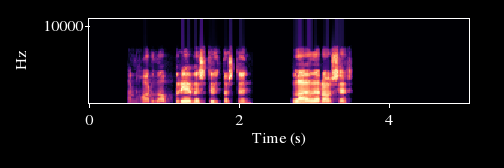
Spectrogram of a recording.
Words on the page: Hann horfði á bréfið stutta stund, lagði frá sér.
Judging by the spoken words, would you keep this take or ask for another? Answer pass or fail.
pass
